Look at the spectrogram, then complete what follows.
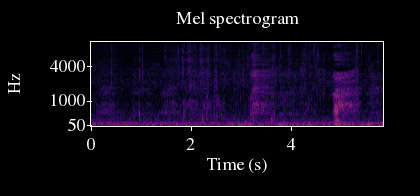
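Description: Hooked catfish splashing at the water's surface close to the bank as it is reeled in, with the sharpest splash about five seconds in.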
